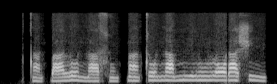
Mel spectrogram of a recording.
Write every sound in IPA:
tã˨k͡pa˨˦lo˦˨ na˨sũ˨ k͡pã˧to˦na˦ mi˦lũ˦lɔ˦ ɾa˦ʃi˦˨

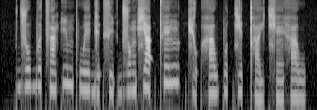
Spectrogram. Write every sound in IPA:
d͡zo˦bə˥˧ t͡sã˧ki˥˧mpʰwe˧ ɡe˨ʔsi˨ʔ d͡zɔ˦ŋ ɕa˦ʔ t̪ʰẽ˦ŋə˦k̚ ɕo˨ʔha˦wpo˦t̚ɕe˦t̚ pʰa˨˩j t͡ɕʰẽ˧ha˥˧w

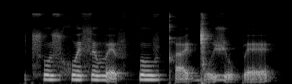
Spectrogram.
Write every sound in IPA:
t͡sʰozχʷɛsəβɛ̰f θov qʰɛ̰ɡ͡ǀo̰ ʒo̰pɛ̰

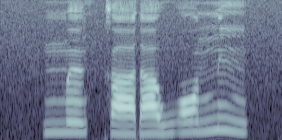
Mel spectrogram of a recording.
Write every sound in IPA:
mɛ̃˧ka˨ ɾa˨wɔ˨˦nĩ˦˨

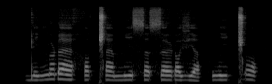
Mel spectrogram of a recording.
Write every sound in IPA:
ɖiŋɔ ɽæhɔǁæ misʌ sɜɽɔvʲɑ | wiɡ͡ǁɔ

